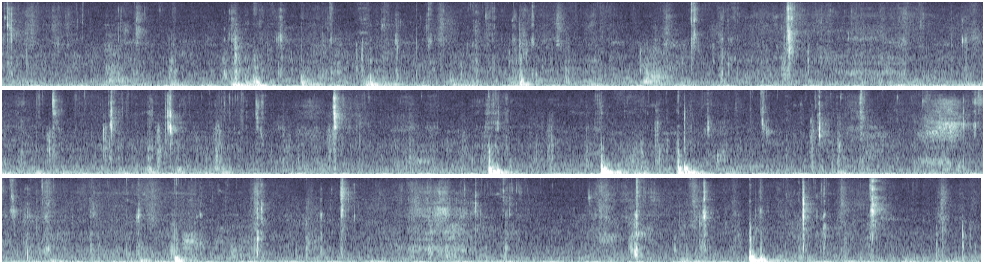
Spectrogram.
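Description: Close-miked chewing of mouthfuls of rice mixed with curry, full of wet mouth clicks and smacks, with a few soft low thumps.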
